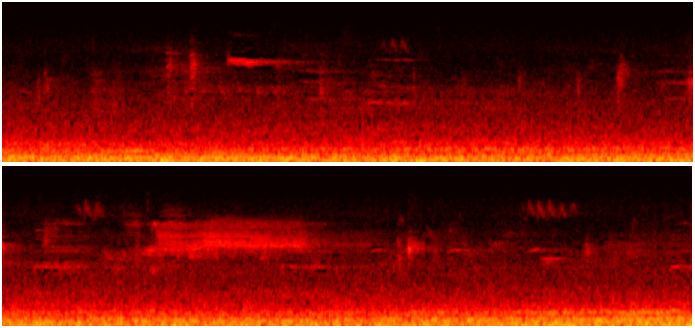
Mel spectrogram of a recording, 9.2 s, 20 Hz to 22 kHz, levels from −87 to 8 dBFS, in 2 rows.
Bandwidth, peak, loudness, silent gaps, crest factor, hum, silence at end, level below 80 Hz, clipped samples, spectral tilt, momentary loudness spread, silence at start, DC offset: 13 kHz; -18 dBFS; -33 LUFS; none; 14 dB; none; 0 s; -36 dBFS; under 0.1%; -8 dB/octave; 3 LU; 0 s; under 0.1%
